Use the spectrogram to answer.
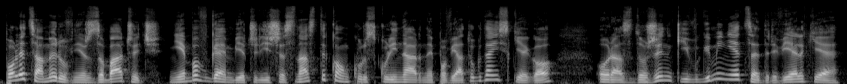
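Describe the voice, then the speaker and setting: A man's voice: on the low side, big pitch swings, moderate pace, a bit bright. A man narrating a local news segment in a scripted voice-over.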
